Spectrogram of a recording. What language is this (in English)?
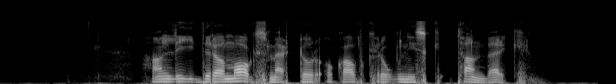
Swedish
